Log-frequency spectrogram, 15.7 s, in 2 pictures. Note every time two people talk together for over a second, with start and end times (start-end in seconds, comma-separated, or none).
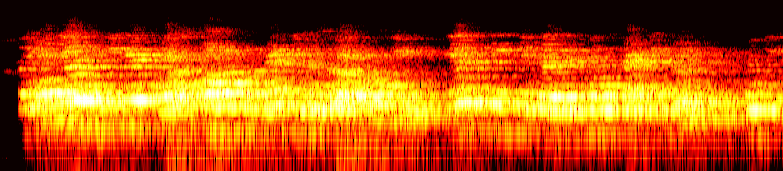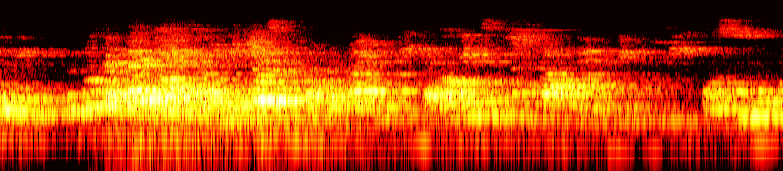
9.2-10.6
